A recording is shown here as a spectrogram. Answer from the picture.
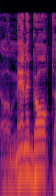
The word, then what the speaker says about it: Manigault: I can't pronounce her other name, but Manigault, I believe it is.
